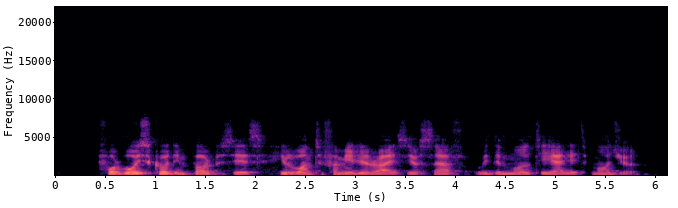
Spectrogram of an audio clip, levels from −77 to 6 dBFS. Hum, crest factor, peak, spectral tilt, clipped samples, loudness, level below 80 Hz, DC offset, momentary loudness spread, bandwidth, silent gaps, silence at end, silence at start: none; 20 dB; -6 dBFS; -6.5 dB/octave; under 0.1%; -25 LUFS; -70 dBFS; under 0.1%; 12 LU; 7.6 kHz; none; 0.35 s; 0.45 s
